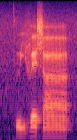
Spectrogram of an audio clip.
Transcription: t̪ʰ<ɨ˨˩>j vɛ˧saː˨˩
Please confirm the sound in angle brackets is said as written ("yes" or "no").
yes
